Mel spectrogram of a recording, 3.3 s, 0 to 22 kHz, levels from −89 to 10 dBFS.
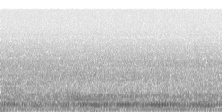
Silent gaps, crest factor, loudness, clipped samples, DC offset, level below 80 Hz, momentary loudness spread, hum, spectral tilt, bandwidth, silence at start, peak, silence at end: none; 14 dB; -37 LUFS; under 0.1%; under 0.1%; -56 dBFS; 5 LU; none; -5.5 dB/octave; 16 kHz; 0 s; -22 dBFS; 0 s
